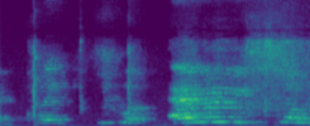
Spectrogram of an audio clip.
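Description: A child's voice: short sounds early on, then a longer, louder held stretch from about a second in.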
